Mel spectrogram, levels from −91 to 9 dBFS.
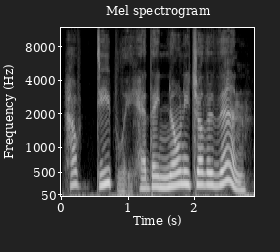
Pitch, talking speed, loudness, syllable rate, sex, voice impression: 215 Hz, 165 wpm, -15 LUFS, 4.4 syllables/s, female, feminine, adult-like, slightly relaxed, bright, soft, slightly raspy, intellectual, calm, friendly, reassuring, elegant, slightly lively, slightly kind, slightly modest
